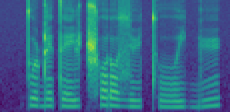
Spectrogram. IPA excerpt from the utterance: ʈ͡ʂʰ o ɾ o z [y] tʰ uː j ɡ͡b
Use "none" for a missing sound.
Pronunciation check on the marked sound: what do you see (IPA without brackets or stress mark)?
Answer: y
